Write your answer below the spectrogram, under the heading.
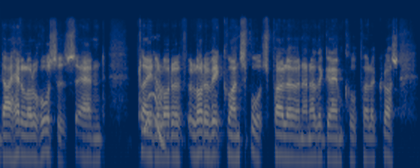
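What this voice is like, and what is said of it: Non-Canadian foreign accent. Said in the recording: “you can hear from my accent that I haven't lived in Canada all my life. I lived most of my life in Africa”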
